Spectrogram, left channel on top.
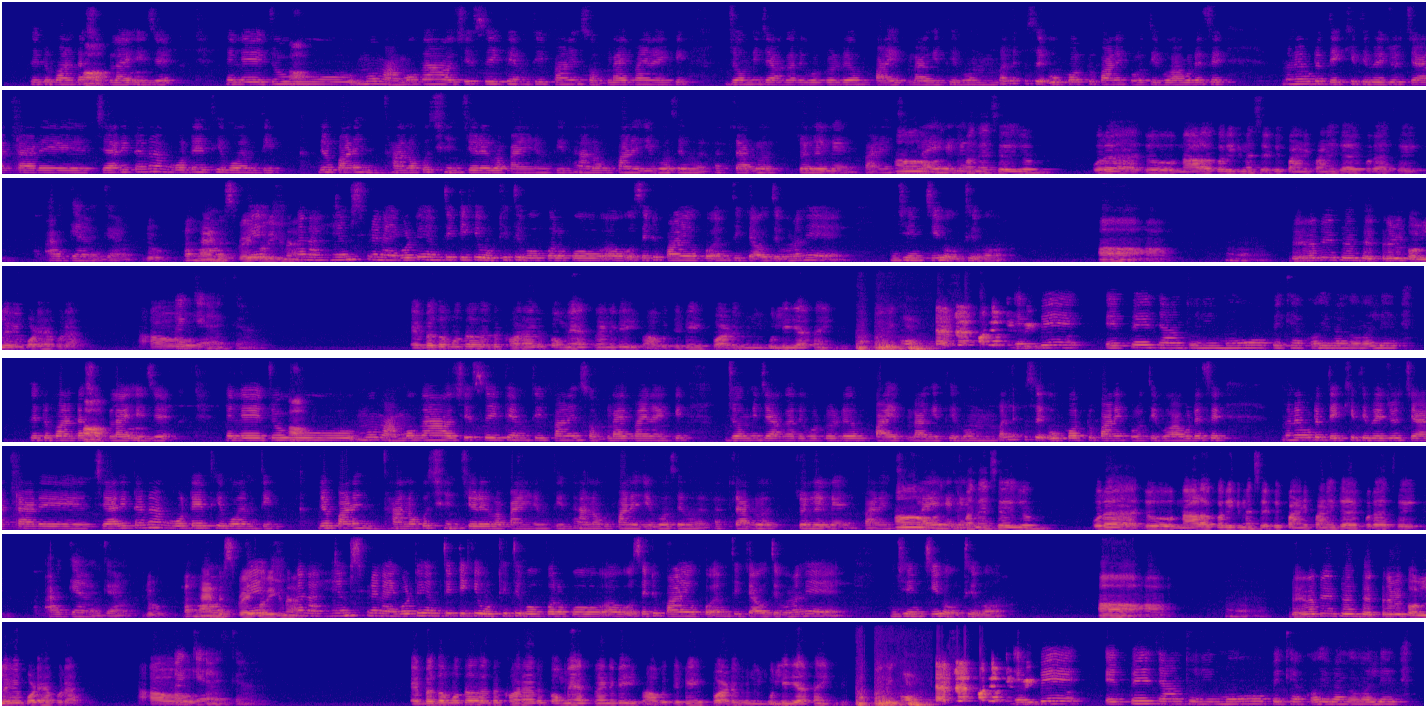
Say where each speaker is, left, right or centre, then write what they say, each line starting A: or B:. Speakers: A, on the right (about 75°); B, on the right (about 45°).
A: ସେଟୁ ପାଣିଟା
B: ହଁ
A: ସପ୍ଲାଏ ହେଇଯାଏ। ହେଲେ ଯୋଉ-ଉ-ଉ
B: ହଁ
A: ମୋ ମାମୁଁ ଗାଁ ଅଛି ସେଇଠି ଏମିତି ପାଣି ସପ୍ଲାଏ ପାଇଁ ନାଇଁକି ଜମି ଜାଗାରେ ଗୋଟେ ଗୋଟେ ପାଇପ ଲାଗିଥିବ। ବଲେ ସେ ଉପରଠୁ ପାଣି ପଡୁଥିବ। ଆଉ ଗୋଟେ ସେ ମାନେ ଗୋଟେ ଦେଖିଥିବେ ଯୋଉ ଚାରିଟା ଆଡେ-ଏ-ଏ ଚାରିଟା ନା ଗୋଟେ ଥିବ ଏମିତି ଯେଉଁ ପାଣି ଧାନକୁ ଛିଞ୍ଚିଡ଼େଇବା ପାଇଁ ଏମିତି ଧାନକୁ ପାଣି ଯିବ ସେ ଚାଲୁ ଚଲେଇଲେ ପାଣି ସପ୍ଲାଏ
B: ହଁ ସେମାନେ
A: ହେଲେ
B: ସେଇ ଯୋଉ ପୁରା ଯୋଉ ନାଳ କରିକିନା ସେଠି ପାଣି ପାଣି ଯାଏ କରାଯାଏ
A: ଆଜ୍ଞା ଆଜ୍ଞା
B: ହ୍ୟାଣ୍ଡ
A: ହଁ ସ୍ପ୍ରେ।
B: କରିକିନା
A: ନା ନା ହ୍ୟାଣ୍ଡ ସ୍ପ୍ରେ ନାହିଁ ଗୋଟେ ଏମତି ଟିକେ ଉଠିଥିବ ଉପରକୁ ଆଉ ସେଠି ପାଣି ଉପ ଏମିତି ଯାଉଥିବ ମାନେ ଝିଞ୍ଚି ହଉଥିବ
B: ହଁ ହଁ
A: ହଁ
B: <unintelligible> ସେ ରେ ବି କଲେ ବି ବଢିଆ ପୁରା ଆଉ
A: ଆଜ୍ଞା ଆଜ୍ଞା।
B: ଏବେ ତ ମୁଁ ତ ଏବେ ଖରା ଏବେ କମେଇ ଆସିଲାଣି ବି ଭାବୁଛି ବି କୁଆଡେ ବି ବୁଲି ଯିବା ପାଇଁ କରିବା
A: ହୁଁ
B: ପାଇଁ
A: ଏବେ
B: ବି
A: ଏବେ ଯାଆ ତୁଣି ମୁଁ ଅପେକ୍ଷା କହିବାକୁ ଗଲେ ଅ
